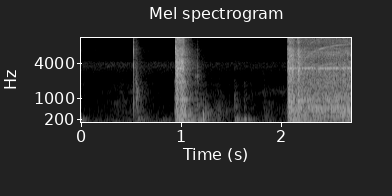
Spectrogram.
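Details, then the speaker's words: Starter motor from a 2013 Acura MDX on the bench, solenoid throwing the gear toward the flywheel then the motor spinning: sharp solenoid clacks then a short even whirr, engaging and returning normally; normal starter solenoid engagement. "So, that's also how the starter motor work. The two don't activate at the same time. One is to spin the engine, one is to take the the wheel to turns the engine forward to the flywheel."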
